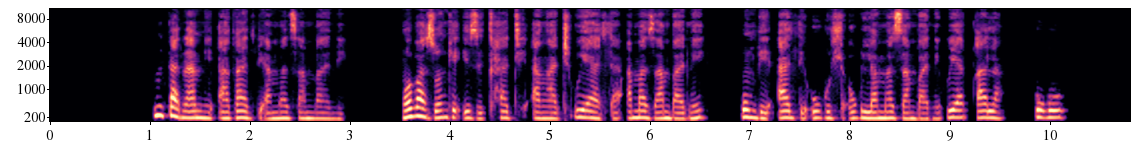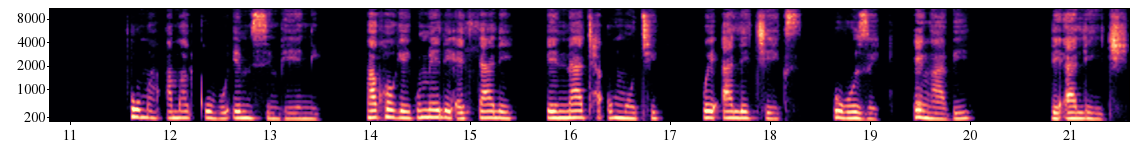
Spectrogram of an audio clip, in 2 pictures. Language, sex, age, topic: North Ndebele, female, 25-35, health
